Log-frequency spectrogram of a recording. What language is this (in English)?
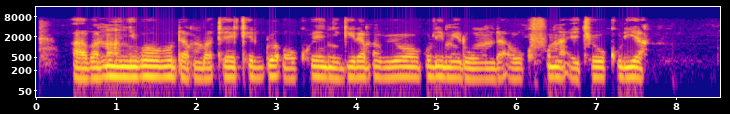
Ganda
